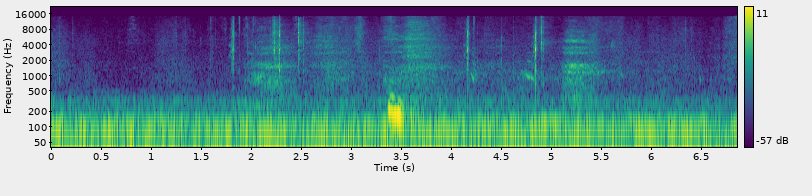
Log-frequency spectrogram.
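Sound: scissors snipping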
